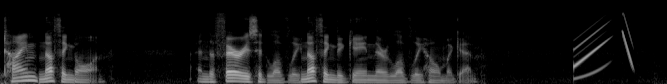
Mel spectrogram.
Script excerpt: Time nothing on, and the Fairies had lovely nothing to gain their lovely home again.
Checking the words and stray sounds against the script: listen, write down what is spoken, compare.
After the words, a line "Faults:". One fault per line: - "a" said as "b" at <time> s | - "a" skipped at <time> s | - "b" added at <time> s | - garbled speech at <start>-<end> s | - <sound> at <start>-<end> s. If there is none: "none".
Time nothing on, and the Fairies had lovely nothing to gain their lovely home again.
Faults:
- chirp at 5.7-6.3 s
